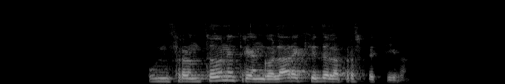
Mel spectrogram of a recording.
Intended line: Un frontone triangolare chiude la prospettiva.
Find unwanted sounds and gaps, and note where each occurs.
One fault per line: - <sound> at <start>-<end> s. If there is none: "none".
none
